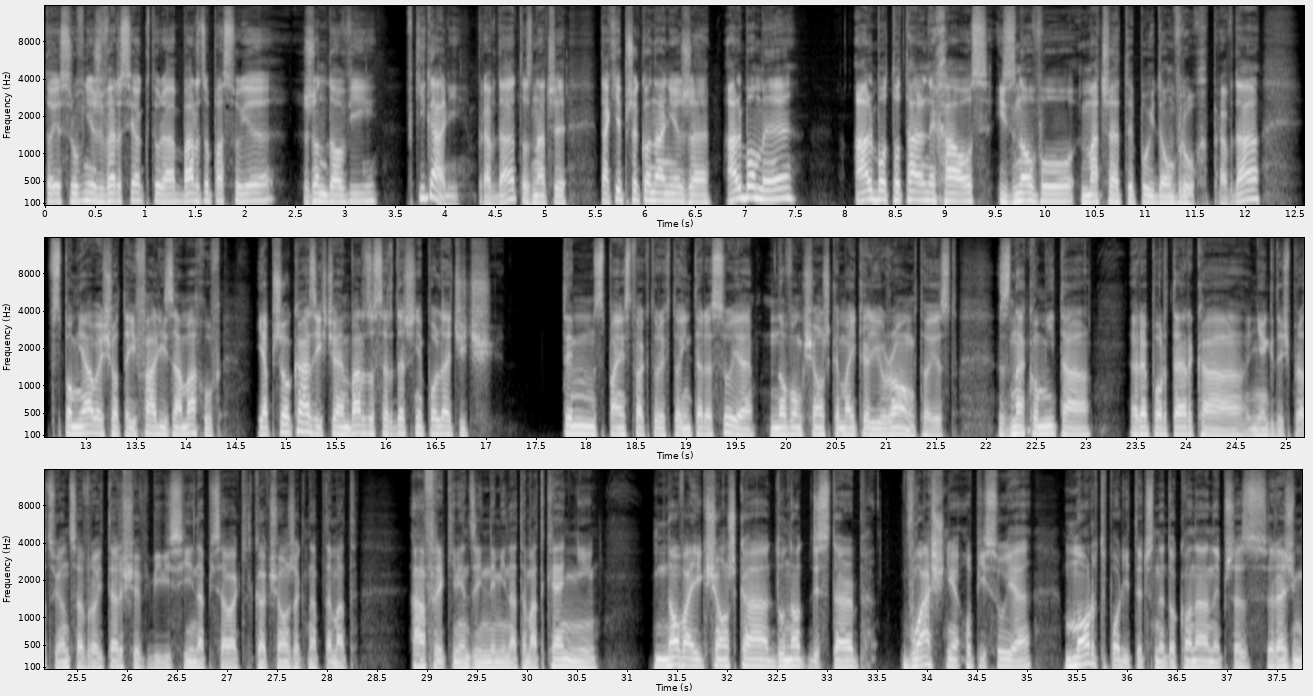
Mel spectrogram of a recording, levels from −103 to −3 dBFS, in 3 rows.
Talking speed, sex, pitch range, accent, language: 135 wpm, male, 105-135 Hz, native, Polish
